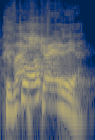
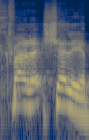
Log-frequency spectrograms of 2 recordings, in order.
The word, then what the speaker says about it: Kvaratskhelia: Kvaratskhelia.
